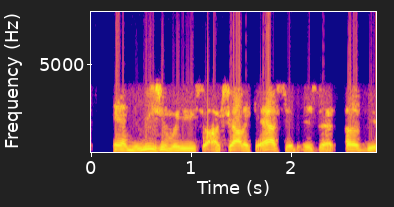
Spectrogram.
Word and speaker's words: oxalic: you as a southerner say oxalic rather than oxil and pronounce pronounce the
